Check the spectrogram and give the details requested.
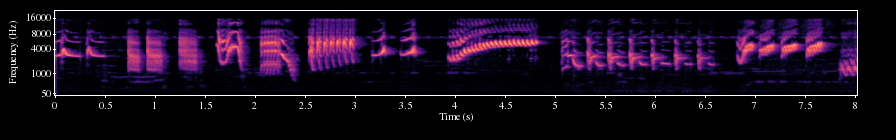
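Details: Asian pied starling (jalak suren) lure song: a rapid sequence of rattles, harsh grating bursts, a long rising whistled phrase and clipped chattering notes, delivered loud with brief pauses.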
